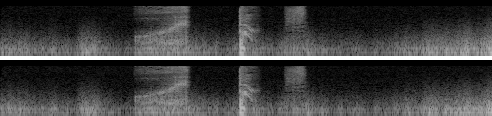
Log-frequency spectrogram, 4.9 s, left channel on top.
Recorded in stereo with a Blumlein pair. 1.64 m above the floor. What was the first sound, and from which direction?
Throat clearing, straight ahead.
